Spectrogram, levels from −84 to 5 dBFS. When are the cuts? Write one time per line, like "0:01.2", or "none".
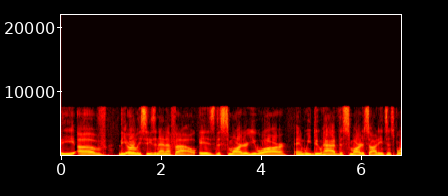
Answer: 0:01.1

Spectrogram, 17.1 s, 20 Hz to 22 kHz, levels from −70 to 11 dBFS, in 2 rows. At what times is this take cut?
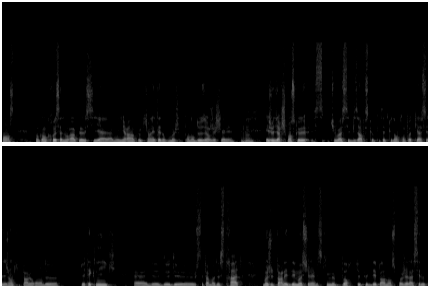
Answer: none

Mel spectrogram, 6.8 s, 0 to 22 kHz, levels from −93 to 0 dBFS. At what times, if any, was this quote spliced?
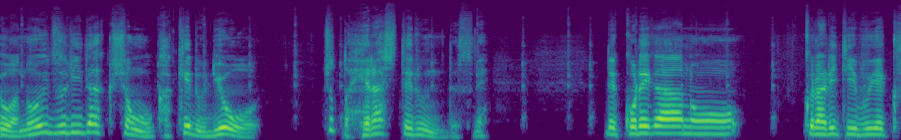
0:04.3

